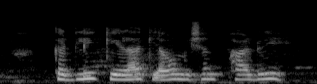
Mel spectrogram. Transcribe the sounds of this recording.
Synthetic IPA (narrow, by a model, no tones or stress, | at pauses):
kɐɖlikeːɭaːkaːomɪʃənpʰaːɽɾiː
